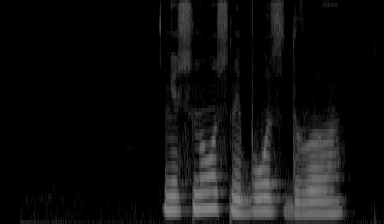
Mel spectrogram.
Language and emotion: Russian, sad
